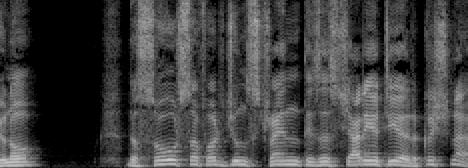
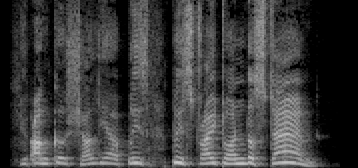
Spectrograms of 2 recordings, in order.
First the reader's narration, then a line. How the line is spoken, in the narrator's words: pleaded Duryodhan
